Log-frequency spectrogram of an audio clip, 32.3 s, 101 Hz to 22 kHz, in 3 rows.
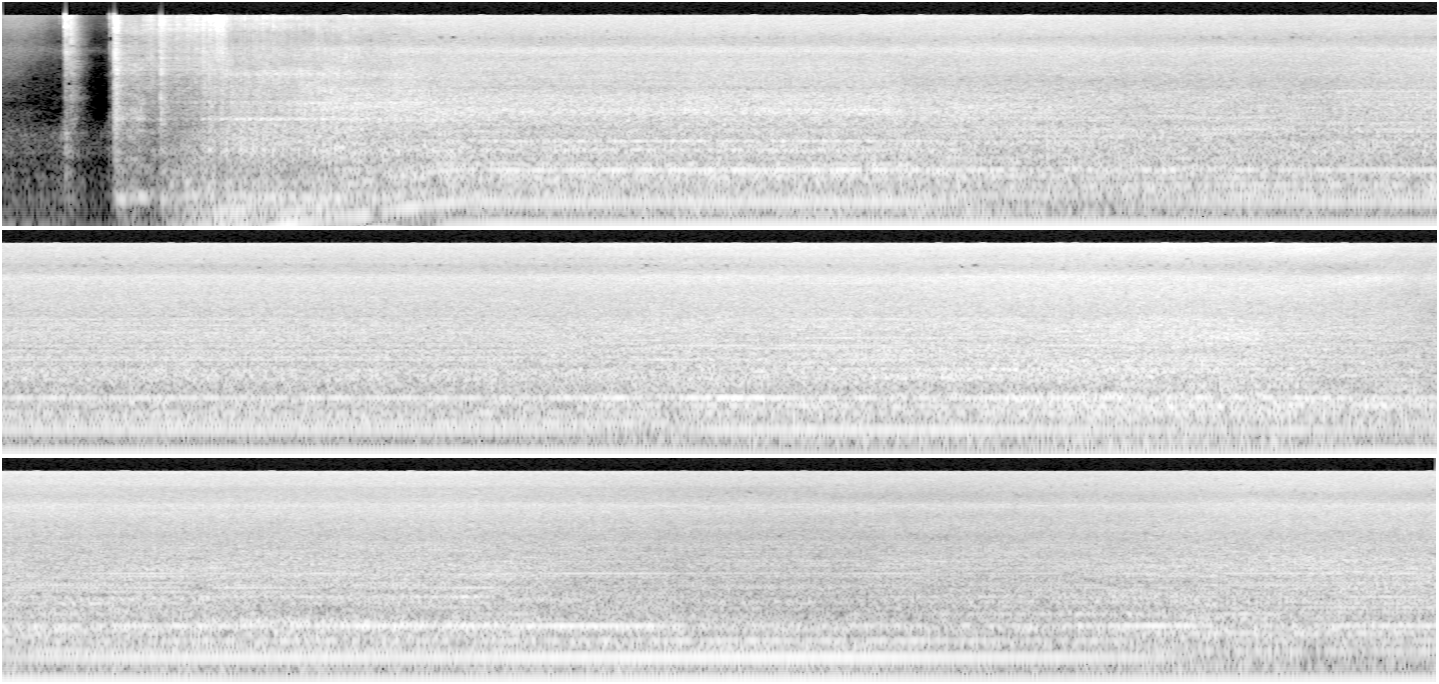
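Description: Honda EB12D silent diesel generator being started in winter: about a second in the diesel cranks and catches within a couple of seconds, then settles into a steady, even run with a low hum.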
